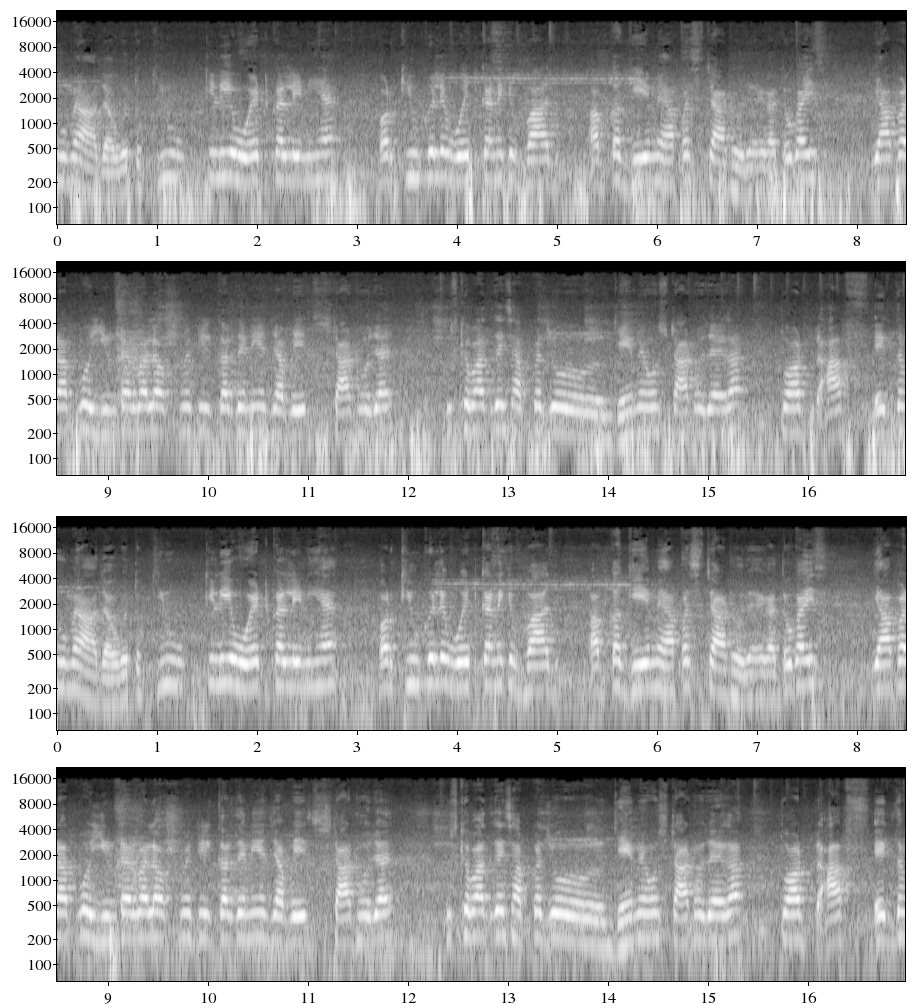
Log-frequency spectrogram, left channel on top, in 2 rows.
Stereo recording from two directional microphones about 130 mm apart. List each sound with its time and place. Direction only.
0.1 s speech: 20° right (ahead or behind)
